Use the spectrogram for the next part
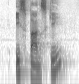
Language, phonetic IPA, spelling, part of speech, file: Russian, [ɪˈspanskʲɪj], испанский, adjective, Ru-испанский.ogg
- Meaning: Spanish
